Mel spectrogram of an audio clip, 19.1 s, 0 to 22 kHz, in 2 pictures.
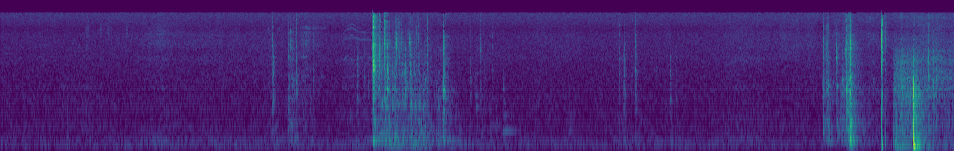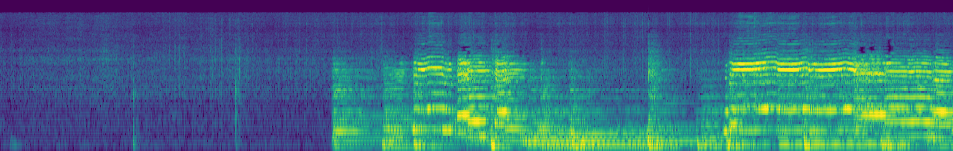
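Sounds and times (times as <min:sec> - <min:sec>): vinyl surface hiss and ticks: 0:08.2 - 0:19.0
stylus landing on record: 0:08.8 - 0:09.5
blues band with piano: 0:12.8 - 0:19.0.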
